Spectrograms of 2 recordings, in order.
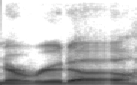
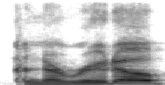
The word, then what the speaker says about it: Naruto: Put the emphasis on the na rather than the ru.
